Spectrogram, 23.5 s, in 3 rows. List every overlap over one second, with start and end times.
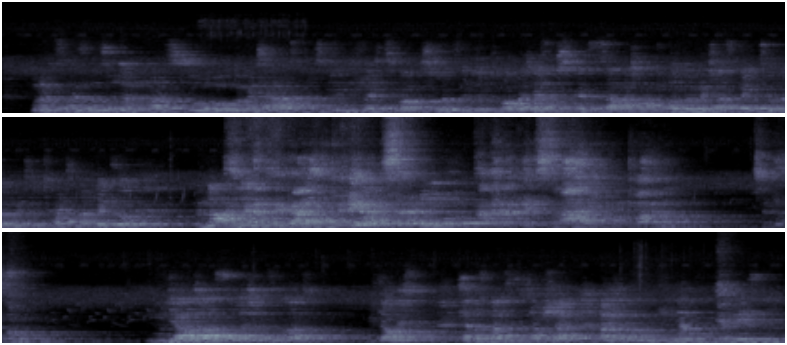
10.0-11.5

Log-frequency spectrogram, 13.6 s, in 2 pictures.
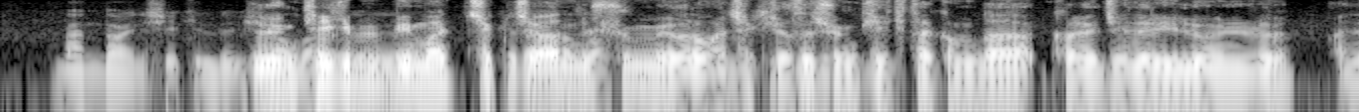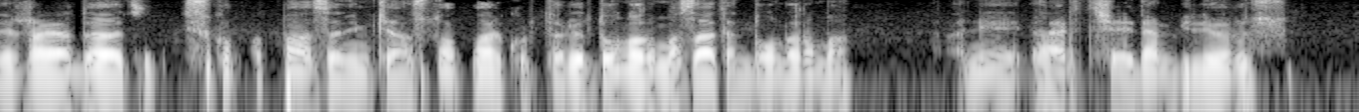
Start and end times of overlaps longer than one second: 1.3-4.4

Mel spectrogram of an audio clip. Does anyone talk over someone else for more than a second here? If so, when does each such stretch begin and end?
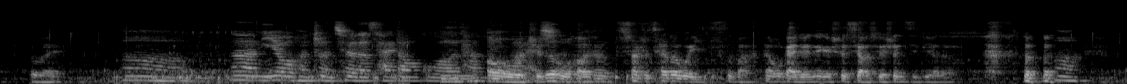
4.4-5.7

